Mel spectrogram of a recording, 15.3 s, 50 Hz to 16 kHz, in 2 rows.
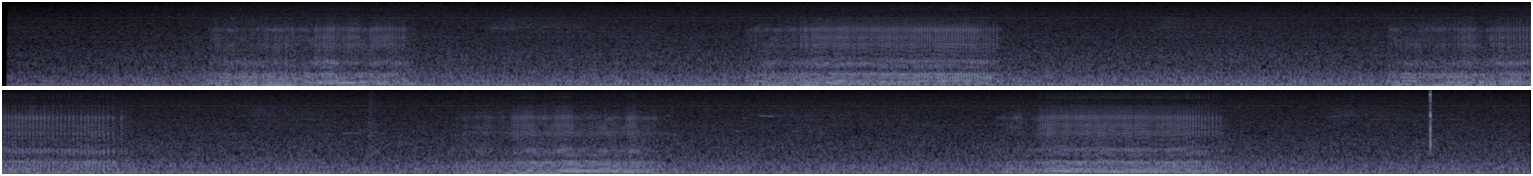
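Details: Cat snoring during a nap: five soft, regular snoring breaths over fifteen seconds, about 20 a minute, over a steady low room hum.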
